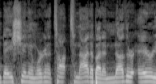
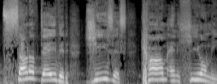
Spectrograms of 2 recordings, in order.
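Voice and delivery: higher, louder, slow desperate plea; crying out; 6 semitones higher, 5 dB louder, slower than usual. Retold or imitated. Blind man shouting to Jesus over the crowd, desperate pleading cry. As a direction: call out over the crowd, begging to be healed. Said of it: "he cries out all the more".

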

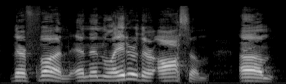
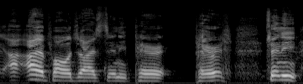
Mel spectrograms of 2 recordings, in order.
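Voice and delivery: ordinary delivery

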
